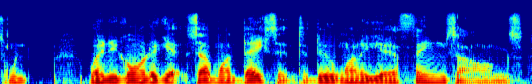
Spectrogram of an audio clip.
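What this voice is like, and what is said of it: Bad put-on English accent. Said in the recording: “That's a terrible English accent... that was awful... that was terrible... That sounds British.”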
